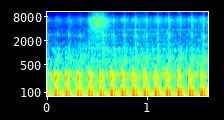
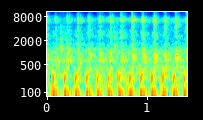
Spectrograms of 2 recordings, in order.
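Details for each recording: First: Suzuki DRZ125 single at cold idle after resetting the cam chain tensioner: even thumping about seven beats a second, clear exhaust pulses, no top-end rattle; much quieter than before the adjustment. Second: Suzuki DRZ125 single at idle, after the cam chain tensioner reset: sharp light tick on every firing pulse, about ten a second, seemingly from the top end; owner suspects valves or cam chain; the tensioner adjustment made it much quieter.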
